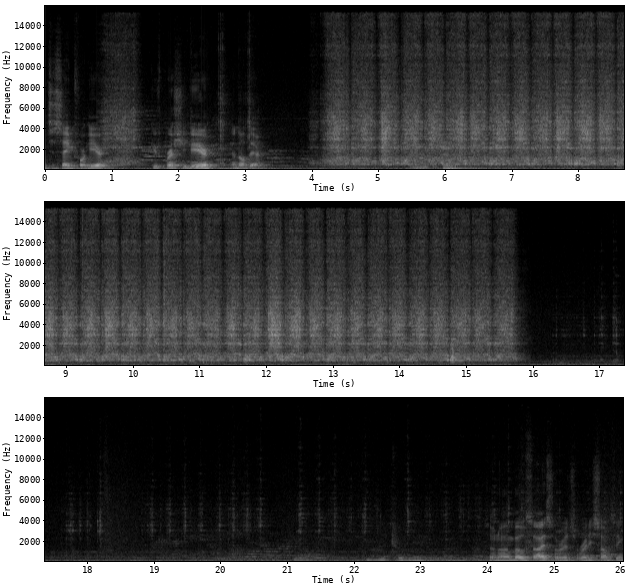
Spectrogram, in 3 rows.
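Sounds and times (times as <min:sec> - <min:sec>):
sharpening stone scraping blades: 0:00.8 - 0:01.4, 0:04.0 - 0:15.9, 0:18.9 - 0:26.0.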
